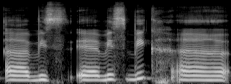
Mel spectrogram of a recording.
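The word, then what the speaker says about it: WYSIWYG: It is pronounced Visvik, and basically means that the printer will print what you see on your monitor.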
